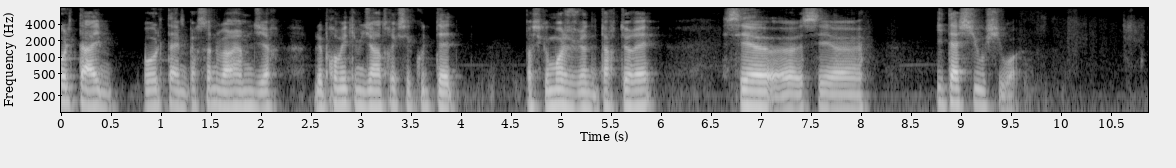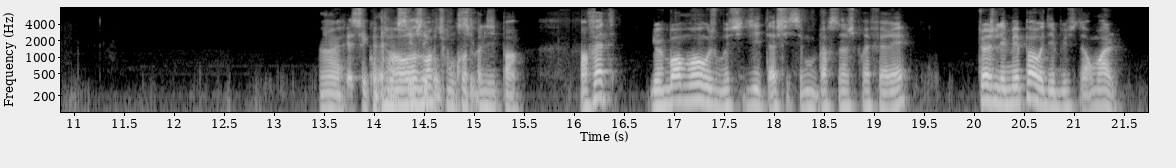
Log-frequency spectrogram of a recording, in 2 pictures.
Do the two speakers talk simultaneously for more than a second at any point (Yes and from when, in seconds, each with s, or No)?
Yes, from 13.7 s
